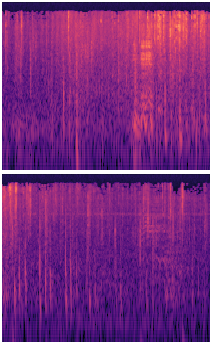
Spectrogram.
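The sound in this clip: Hooves clop as a horse is ridden out of a courtyard, a steady series of sharp clops over a continuous rustling background.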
